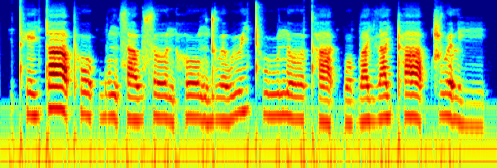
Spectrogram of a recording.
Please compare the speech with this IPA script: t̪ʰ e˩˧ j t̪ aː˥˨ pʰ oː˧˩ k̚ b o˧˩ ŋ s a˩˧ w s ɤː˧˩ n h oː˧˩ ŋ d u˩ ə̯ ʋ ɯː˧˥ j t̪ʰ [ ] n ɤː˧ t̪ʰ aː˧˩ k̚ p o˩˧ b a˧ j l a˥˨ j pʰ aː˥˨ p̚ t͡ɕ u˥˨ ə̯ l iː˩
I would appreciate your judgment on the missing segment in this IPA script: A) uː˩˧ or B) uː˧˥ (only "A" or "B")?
B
